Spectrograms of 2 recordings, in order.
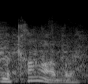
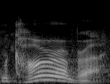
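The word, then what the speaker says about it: macabre: thing is macra is if that's how you pronounce that word it is it's Mar sounded like I had one too many syllables in no no it's Ma BR thanks Richard now we've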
